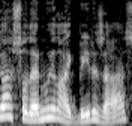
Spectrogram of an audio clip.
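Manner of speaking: very high, put-on Canadian accent. Retelling how a boarding school classmate told his gang stories, imitating a Canadian accent. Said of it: "he would talk like a Canadian".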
